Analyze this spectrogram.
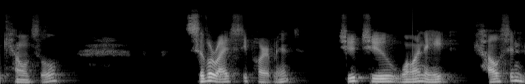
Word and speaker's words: Kausen: Civil Rights Department, 2218 Cowson Drive, that's spelled Kausen Drive, number 100, Elk Grove, California, 95758.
